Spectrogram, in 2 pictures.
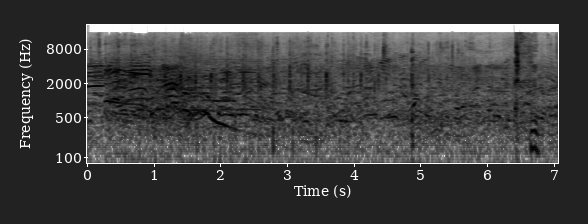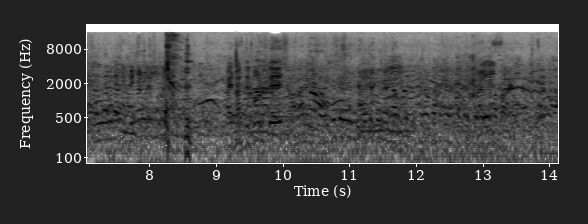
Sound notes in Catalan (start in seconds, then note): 0.0 La gent anima; 6.3 tossint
